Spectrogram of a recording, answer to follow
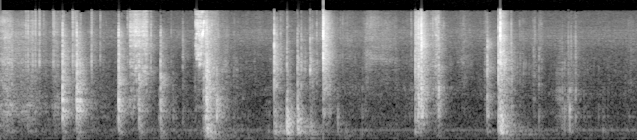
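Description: Stiff plastic blister packaging being cut with a utility knife and pried apart: a series of irregular sharp crackles and scrapes.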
